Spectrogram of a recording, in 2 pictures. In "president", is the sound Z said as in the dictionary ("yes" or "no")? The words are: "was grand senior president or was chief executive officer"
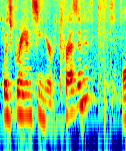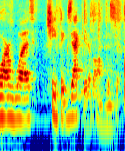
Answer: yes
